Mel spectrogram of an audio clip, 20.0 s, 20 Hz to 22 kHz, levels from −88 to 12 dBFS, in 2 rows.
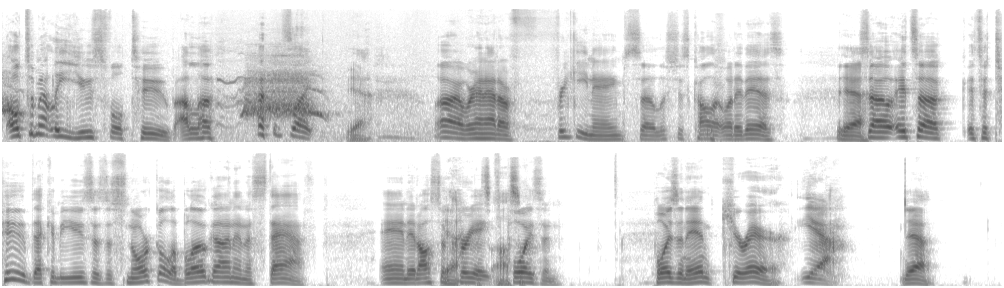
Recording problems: animal sounds; loud; until 7.5 s; 3 dB below the speech

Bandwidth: 17.5 kHz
